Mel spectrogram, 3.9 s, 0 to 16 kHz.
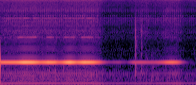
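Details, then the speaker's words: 1960 SwissEcho 463 tape echo under repair, head one selected and monitored on headphones: a clean steady beep near one kilohertz with one brief click is picked up from an inductor and signal generator field, so the playback head works. "it's clearly number one. So this is just an inductor and a signal generator. It will create a magnet magnetic field, right? And this is exactly what they detect."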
